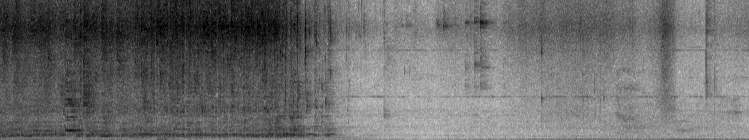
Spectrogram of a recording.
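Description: Tap water pours loudly into a pot for washing, a full rushing gush for about four seconds. It then cuts off, leaving quiet background sounds and faint clinks.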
